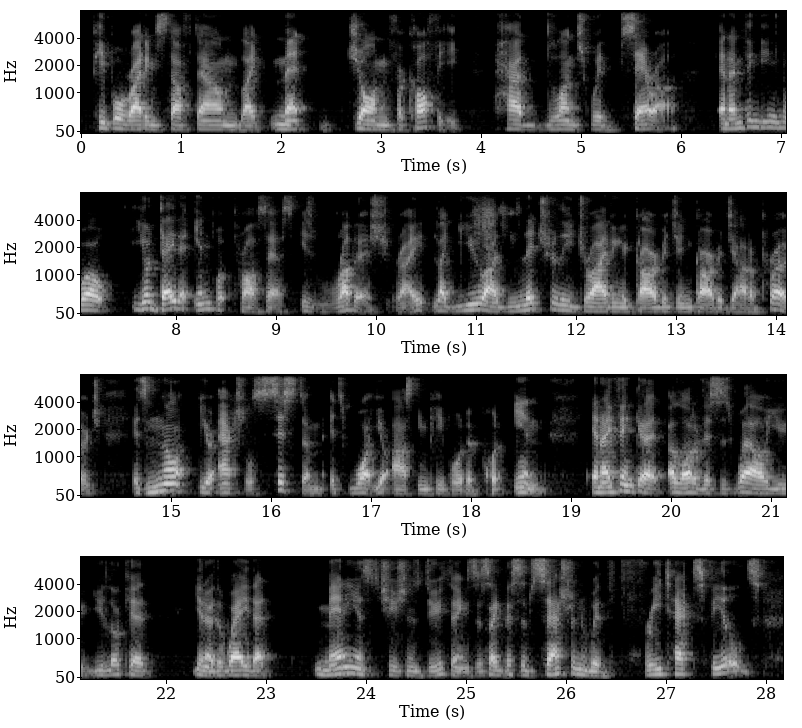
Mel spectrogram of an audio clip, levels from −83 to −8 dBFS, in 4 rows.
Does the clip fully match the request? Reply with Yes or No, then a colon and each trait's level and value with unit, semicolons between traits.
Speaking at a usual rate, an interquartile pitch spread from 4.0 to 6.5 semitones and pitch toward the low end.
Yes: average, 170 wpm; average, 4.4 semitones; low, 110 Hz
